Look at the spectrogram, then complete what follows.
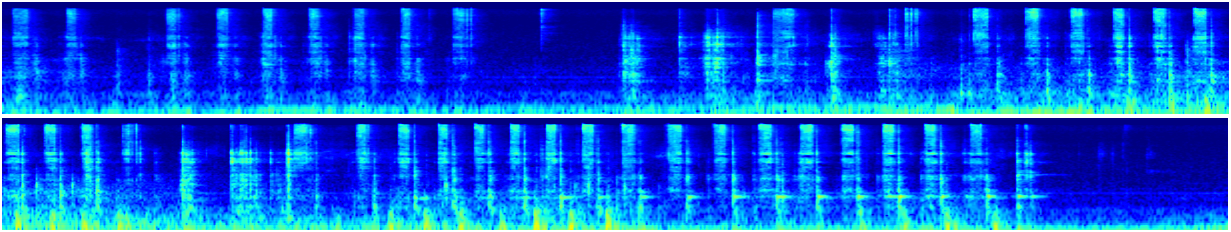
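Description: Hand socket ratchet clicking in a steady run of a few clicks a second as the nut on a valve spring compressor is turned. The clicks pause briefly about six seconds in, come closer together and louder after that, and stop a little before the end.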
